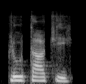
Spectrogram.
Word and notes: plutarchy: Indian

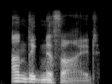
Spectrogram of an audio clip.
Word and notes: Undignified: British English

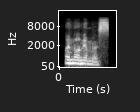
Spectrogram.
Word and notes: anonymous: Indian

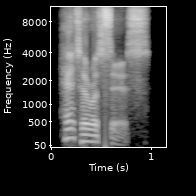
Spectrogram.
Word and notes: heterosis: British English

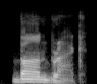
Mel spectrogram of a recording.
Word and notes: barnbrack: British English

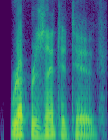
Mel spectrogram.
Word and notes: representative: American English

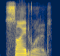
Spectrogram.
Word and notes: sideward: British English

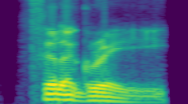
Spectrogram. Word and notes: filagree: British English

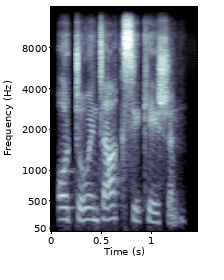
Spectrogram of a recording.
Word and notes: autointoxication: Indian

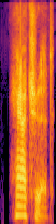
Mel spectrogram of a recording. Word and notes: hatchet: American English

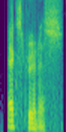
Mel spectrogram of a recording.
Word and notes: extrados: American English

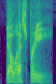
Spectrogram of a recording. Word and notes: bel esprit: American English

